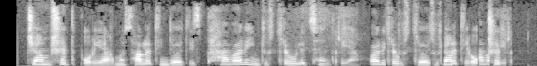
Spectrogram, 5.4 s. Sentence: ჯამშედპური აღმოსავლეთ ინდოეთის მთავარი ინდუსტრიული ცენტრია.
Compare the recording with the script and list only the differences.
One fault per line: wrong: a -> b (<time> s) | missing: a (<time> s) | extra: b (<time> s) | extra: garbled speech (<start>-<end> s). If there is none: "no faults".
extra: garbled speech (3.7-5.1 s)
